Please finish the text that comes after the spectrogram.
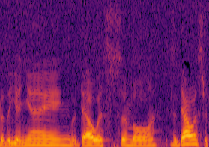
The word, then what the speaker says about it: Taoist: Get rid of the yin yang, the Taoist symbol. Is it Taoist or Taoist? It's Taoist.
